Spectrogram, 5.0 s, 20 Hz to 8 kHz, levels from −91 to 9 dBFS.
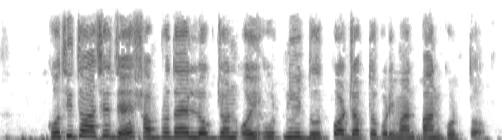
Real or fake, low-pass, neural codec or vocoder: real; 7.2 kHz; none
